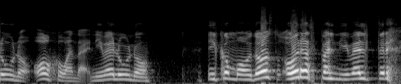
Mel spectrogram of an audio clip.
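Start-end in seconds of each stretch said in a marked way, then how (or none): 2.1-3.9 much louder, astonished exclamation; loud disbelief. Real, not acted. Streamer telling viewers the longer time, loudly incredulous. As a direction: build on the shock, nearly shouting.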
